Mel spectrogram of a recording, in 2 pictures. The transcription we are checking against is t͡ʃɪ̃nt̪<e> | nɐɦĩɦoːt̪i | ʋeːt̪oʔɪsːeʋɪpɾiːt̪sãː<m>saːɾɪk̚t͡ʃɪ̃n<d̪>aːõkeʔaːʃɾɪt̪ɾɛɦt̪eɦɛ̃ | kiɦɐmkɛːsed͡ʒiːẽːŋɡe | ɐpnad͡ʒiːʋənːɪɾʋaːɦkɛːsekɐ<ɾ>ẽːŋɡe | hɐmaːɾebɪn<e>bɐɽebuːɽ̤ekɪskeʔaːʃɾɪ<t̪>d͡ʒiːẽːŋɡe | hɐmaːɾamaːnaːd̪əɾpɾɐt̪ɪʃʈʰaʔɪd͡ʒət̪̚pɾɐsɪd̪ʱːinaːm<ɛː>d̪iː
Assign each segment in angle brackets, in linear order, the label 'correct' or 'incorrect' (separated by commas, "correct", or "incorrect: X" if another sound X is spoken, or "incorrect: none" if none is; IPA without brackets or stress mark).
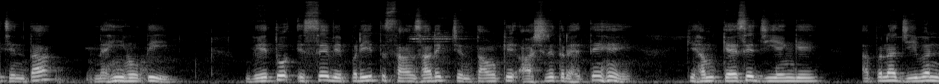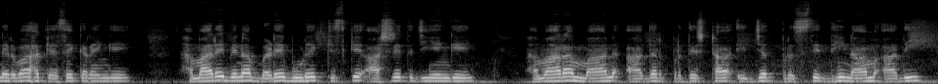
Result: incorrect: a, incorrect: n, incorrect: t̪, correct, incorrect: a, correct, incorrect: aː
